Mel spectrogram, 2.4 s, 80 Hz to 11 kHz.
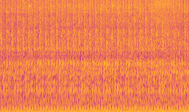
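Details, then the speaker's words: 1987 VW T3 camper with AHU TDI diesel, just after replacing a blown turbo with a used unit, first start after months sitting, not revved: steady, even diesel idle with regular low firing pulses, no knocks or rattles; running normally with oil pressure. "I'm not going to be revving it I can assure you we have all the pressure all right that sounded good everything's looking all right here"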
